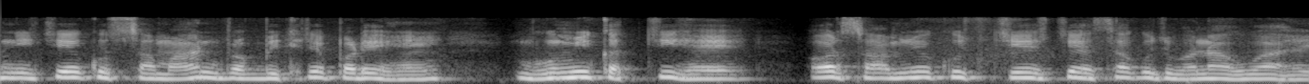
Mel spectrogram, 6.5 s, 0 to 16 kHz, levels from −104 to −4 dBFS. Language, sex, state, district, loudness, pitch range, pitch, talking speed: Hindi, male, Chhattisgarh, Rajnandgaon, -29 LUFS, 170-210 Hz, 185 Hz, 165 wpm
